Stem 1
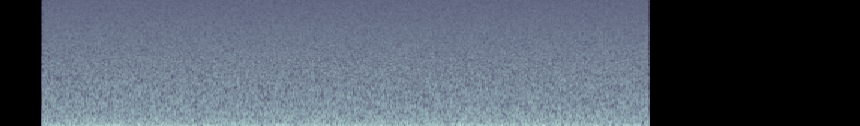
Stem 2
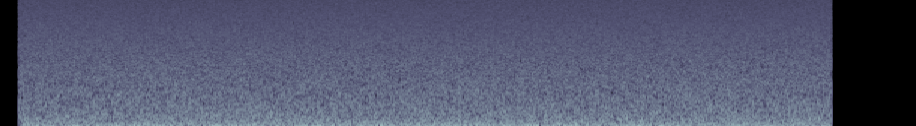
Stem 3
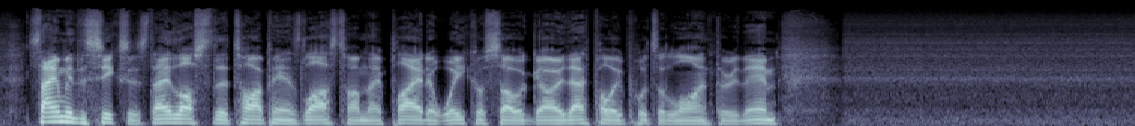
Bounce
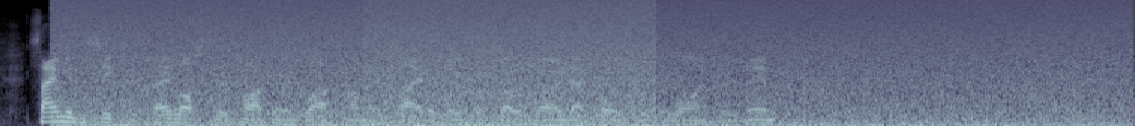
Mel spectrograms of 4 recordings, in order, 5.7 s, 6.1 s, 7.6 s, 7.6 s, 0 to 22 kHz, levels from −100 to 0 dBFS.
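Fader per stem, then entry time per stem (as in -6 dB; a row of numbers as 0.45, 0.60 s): -5.5, +2.5, -9.0 dB; 0.05, 2.30, 0.00 s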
